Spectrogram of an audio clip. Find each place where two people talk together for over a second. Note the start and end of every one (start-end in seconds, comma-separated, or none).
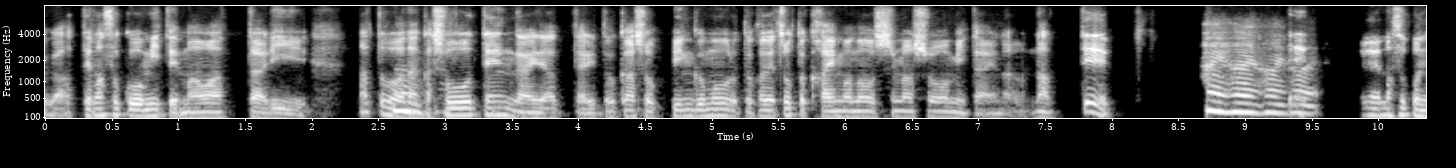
none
